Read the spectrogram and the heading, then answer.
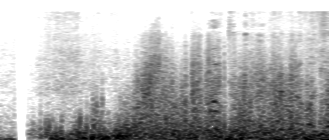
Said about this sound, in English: It is windy. I'm outside. I'm at Malibu, or in Malibu still.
